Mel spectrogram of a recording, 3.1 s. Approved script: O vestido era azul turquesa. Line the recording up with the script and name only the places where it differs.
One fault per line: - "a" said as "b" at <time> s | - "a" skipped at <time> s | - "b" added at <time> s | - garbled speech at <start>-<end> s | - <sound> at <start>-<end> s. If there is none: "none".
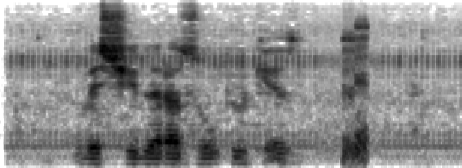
- laugh at 2.3-2.5 s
